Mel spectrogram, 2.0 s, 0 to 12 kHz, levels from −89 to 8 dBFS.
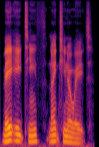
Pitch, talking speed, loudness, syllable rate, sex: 135 Hz, 150 wpm, -18 LUFS, 4.4 syllables/s, male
